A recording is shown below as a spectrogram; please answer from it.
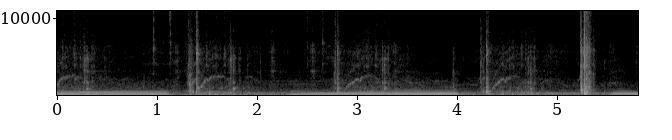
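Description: A small generator for a boat's air conditioning is cranked repeatedly but fails to start, with bursts of mechanical turning and sputtering between steady tonal hum, close by.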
